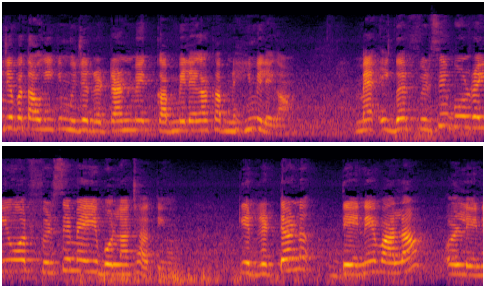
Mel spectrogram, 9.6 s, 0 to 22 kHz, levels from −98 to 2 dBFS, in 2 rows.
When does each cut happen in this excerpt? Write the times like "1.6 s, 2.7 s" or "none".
none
